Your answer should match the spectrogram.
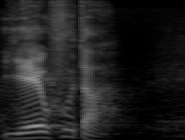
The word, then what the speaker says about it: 예후다: 넷째 아들의 이름은 우리가 잘 아는 유다인데 진짜 발음하면 예후다입니다. 우리 한번 발음 한번 해보시겠습니까? 시작. 예후다. 예후다. 네, 보통 유다라고 발음하는데 유다 지파는 중요하니까 예후다가 원래 히브리어 발음입니다.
